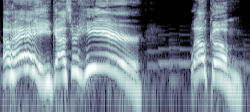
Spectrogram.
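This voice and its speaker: A man's voice: very high voice, huge pitch swings, very slow, pushed and bright, soft background music. A man doing jokey, bro-ish game commentary and expressively reading story text aloud as a let's player.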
